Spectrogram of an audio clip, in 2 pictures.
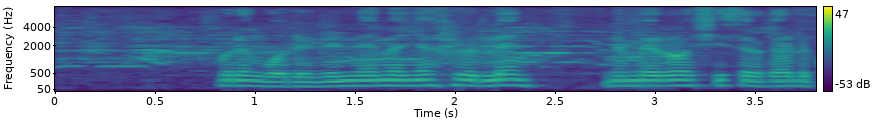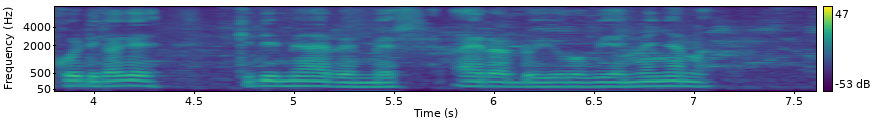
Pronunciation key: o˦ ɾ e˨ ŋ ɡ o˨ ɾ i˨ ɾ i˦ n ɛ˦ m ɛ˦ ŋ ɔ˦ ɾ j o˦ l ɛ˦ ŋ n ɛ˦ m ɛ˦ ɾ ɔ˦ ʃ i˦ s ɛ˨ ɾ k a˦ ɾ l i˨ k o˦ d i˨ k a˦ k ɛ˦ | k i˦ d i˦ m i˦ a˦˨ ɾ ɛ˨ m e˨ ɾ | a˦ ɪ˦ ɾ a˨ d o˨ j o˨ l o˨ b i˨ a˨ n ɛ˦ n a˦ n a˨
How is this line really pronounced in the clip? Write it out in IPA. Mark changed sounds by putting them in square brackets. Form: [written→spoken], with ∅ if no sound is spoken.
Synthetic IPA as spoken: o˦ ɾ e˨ ŋ ɡ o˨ ɾ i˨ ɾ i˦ n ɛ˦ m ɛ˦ [ŋ→ɲ] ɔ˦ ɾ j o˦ l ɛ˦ ŋ n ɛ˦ m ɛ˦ ɾ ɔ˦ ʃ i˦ s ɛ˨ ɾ k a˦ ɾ l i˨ k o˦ d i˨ k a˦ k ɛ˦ | k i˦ d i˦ m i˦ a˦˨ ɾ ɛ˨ m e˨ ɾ | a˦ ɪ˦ ɾ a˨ d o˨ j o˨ [l→ɾ] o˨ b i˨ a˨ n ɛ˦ [n→ɲ] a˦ n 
